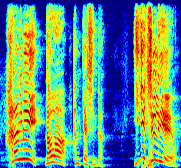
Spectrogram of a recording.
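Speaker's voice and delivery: loud, high-pitched declaration. Real, not acted. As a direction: proclaim it slowly and forcefully. Preacher repeats the proclamation. (높은 소리로 힘차게 선포)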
